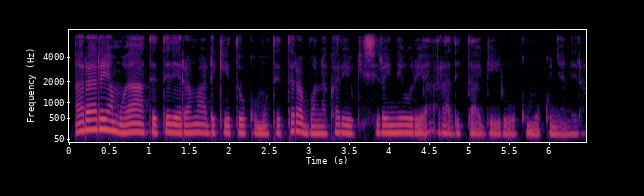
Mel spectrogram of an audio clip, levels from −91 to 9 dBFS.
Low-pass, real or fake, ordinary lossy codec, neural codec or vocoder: 7.2 kHz; real; none; none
